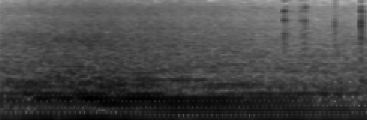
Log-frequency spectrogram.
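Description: A motor vehicle's engine driving past, swelling to a peak about a second in and then slowly fading.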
